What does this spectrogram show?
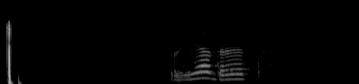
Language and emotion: Russian, neutral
